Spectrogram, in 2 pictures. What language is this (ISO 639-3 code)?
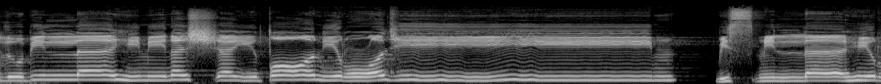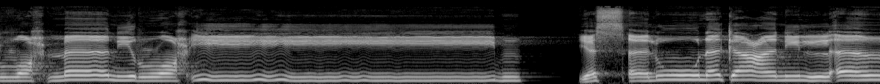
msa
